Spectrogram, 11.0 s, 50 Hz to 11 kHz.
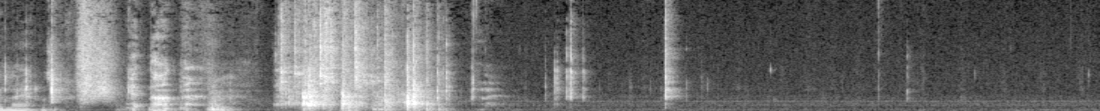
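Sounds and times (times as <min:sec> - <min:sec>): plastic clattering rattle: 0:02.8 - 0:04.6.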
